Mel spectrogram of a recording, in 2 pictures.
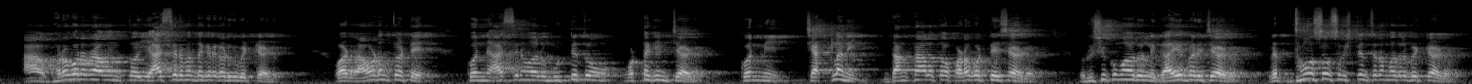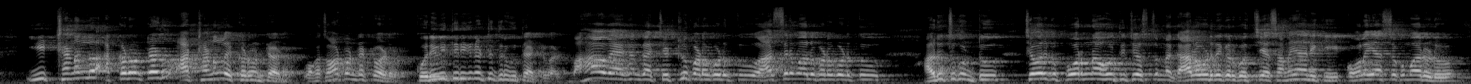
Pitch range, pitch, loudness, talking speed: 195-245 Hz, 220 Hz, -25 LUFS, 110 wpm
